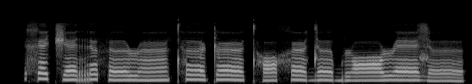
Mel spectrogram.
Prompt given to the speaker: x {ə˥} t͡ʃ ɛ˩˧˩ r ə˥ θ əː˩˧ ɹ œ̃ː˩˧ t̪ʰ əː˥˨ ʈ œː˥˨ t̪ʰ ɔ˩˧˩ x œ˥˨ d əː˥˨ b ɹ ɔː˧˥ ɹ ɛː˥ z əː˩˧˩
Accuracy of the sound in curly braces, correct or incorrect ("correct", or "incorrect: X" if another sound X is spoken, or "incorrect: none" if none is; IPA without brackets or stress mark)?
incorrect: ɛ˥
